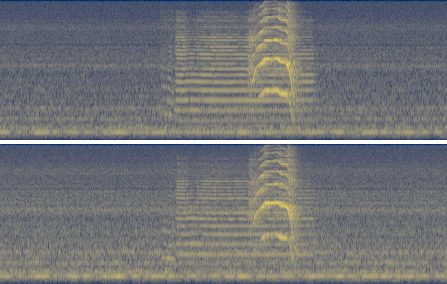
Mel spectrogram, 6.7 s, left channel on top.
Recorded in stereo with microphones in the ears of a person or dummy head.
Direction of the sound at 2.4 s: 55° left (ahead or behind).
